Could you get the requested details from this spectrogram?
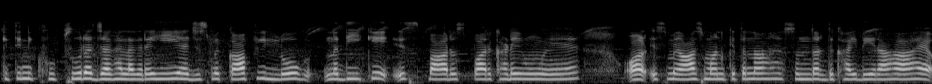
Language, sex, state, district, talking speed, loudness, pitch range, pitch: Hindi, female, Bihar, Gaya, 180 wpm, -23 LUFS, 240-255 Hz, 245 Hz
